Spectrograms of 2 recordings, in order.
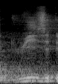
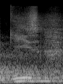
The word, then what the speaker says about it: Guise: On prononce bien Guise et surtout pas Guise.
